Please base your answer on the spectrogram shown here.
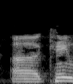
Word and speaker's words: Kahn: He pronounces it Kane, it's K-A-H-N.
